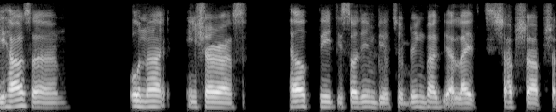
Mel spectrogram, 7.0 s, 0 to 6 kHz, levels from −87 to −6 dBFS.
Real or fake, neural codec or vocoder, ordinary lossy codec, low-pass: fake; vocoder, 44.1 kHz, 128 mel bands, Pupu-Vocoder; none; 5.4 kHz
